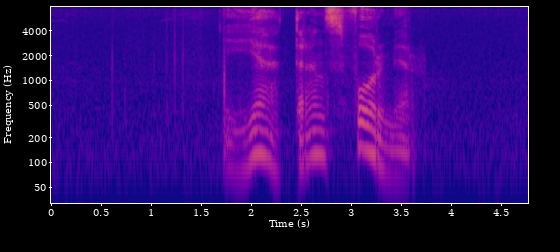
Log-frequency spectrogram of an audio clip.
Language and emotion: Russian, positive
